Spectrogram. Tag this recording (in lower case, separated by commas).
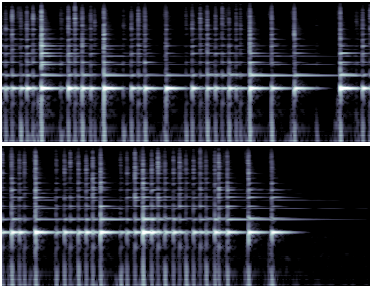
domestic sounds, dishes, pots and pans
